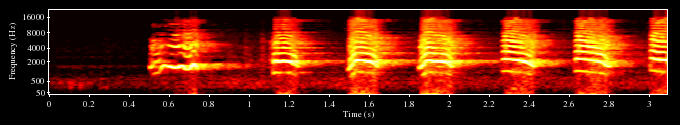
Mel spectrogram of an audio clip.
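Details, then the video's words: A lyrebird, a mimic that imitates sounds to court the female, gives about seven loud, harsh, ringing notes roughly every half second over a steady high whistled tone, as mating display. "The sound of a rabble harp imitates all sounds to court the female, rattle harp mating"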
